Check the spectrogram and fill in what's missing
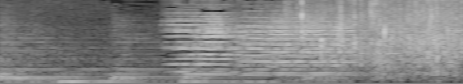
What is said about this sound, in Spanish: Así le mandamos un gran aplauso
